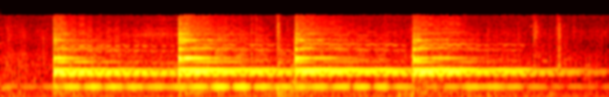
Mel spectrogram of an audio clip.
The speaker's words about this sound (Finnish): Tässähän julkisen sanan edustajien iloksi kilauttaa pari kertaa asemarakennuksen seinään kiinnitettyä kelloa, jota venäläiset käyttivät lähettäessään junia matkaan Kirkkonummen asemalta.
